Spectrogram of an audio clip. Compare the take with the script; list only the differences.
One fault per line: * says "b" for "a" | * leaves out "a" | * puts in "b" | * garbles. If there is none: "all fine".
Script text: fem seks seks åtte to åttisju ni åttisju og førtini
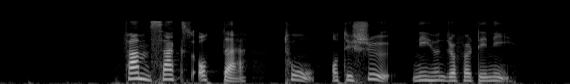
* leaves out "seks"
* says "hundre" for "åttisju"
